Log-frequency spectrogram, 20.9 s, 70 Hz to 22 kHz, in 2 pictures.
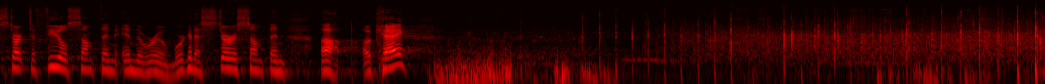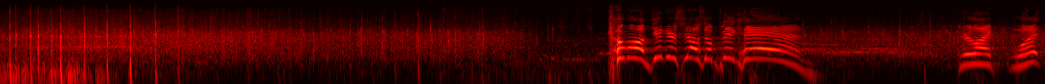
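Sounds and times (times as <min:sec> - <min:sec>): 
speech: 0:00.1 - 0:05.0, 0:16.9 - 0:18.7, 0:20.0 - 0:20.8
large audience imitating a rainstorm with hand snaps, taps and clapping: 0:06.2 - 0:16.4.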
